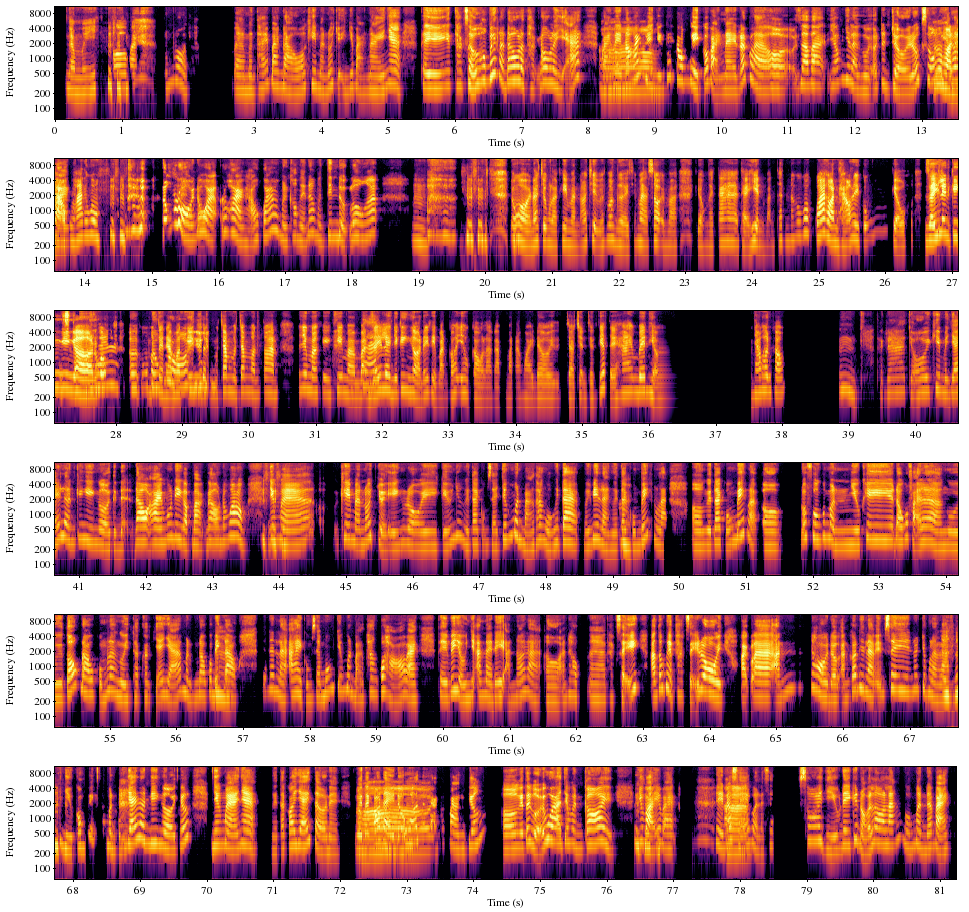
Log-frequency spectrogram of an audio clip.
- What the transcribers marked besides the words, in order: laugh; other background noise; tapping; laughing while speaking: "ờ, sao ta?"; laugh; laugh; laughing while speaking: "cái nghi ngờ"; laughing while speaking: "rồi"; laugh; laugh; in English: "M-C"; laugh; laugh
- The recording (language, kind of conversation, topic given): Vietnamese, podcast, Bạn làm thế nào để giữ cho các mối quan hệ luôn chân thành khi mạng xã hội ngày càng phổ biến?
